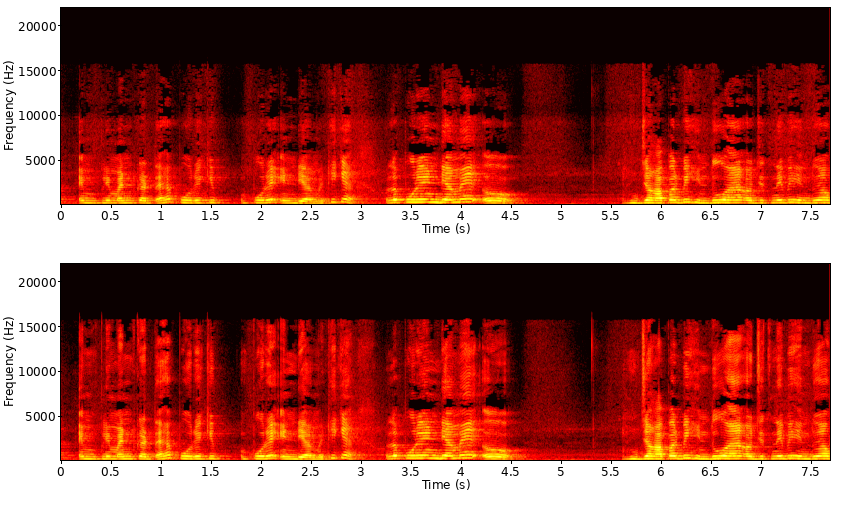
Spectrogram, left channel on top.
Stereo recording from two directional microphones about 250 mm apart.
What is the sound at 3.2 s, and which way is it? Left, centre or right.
A woman's voice, centre.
